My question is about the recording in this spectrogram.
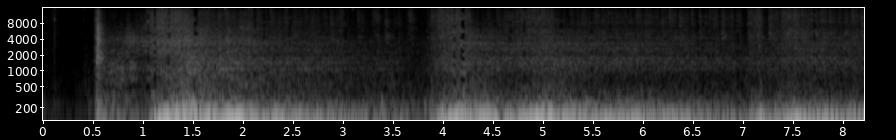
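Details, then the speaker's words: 1975 Ford Ranchero after starter relay and starter motor replaced: brief crank catches within a second, firm revs, settles to an even run; starts cleanly, idle perhaps should be a little higher. "there we are easy as that [Music] running nicely the truck's still on"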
